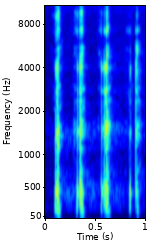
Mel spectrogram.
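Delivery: short voiceless chuckle; low-key chuckle. Acted. Vampire amused by her kneeling captive, quiet chuckle.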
